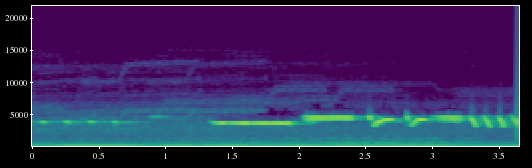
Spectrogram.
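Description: White-crowned Sparrow sings clear, high whistled notes, then a quick buzzy trill of rapid notes near the end, over soft background music.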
